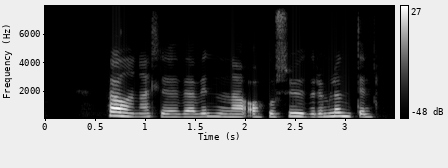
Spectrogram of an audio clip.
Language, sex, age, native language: Icelandic, male, 11, Icelandic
